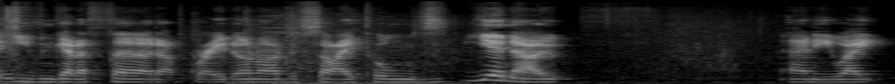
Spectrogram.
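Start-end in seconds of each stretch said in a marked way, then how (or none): none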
